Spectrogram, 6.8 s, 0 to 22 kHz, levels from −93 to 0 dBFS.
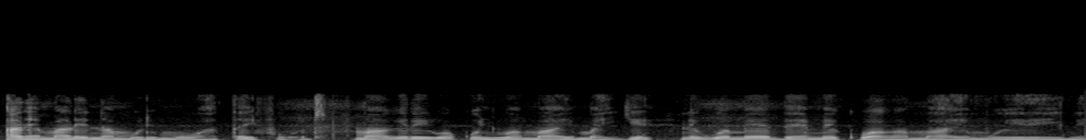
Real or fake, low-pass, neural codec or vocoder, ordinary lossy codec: real; 7.2 kHz; none; none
